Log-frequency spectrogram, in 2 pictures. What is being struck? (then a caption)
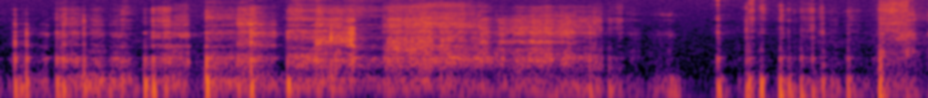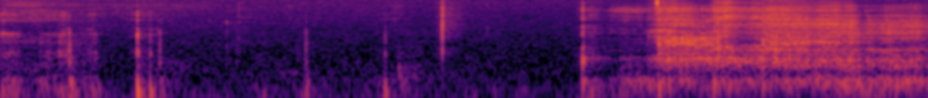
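Small cardboard box. A small, hollow, rectangular printed cardboard deodorant cream box (Deo Creme packaging) is held in one hand close to the microphone and tapped and scratched with the fingertips and nails of the other. Dull, hollow taps alternate with stretches of dry, rustling scratching at the start and end of the clip, with a quieter run of sharp, isolated taps in the middle.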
